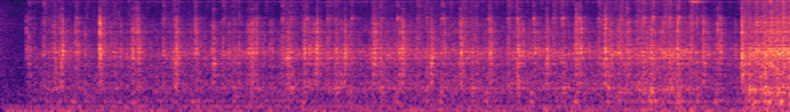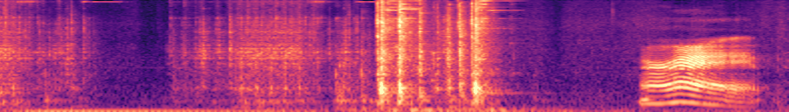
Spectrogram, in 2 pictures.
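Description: A sewing machine runs through thick layers of denim at the jeans fly extension, with a steady mechanical whir, a few louder stitching bursts, and a short rising and falling motor whine near the end.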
